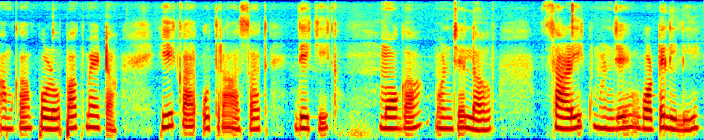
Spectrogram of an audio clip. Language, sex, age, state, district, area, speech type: Goan Konkani, female, 18-30, Goa, Murmgao, urban, spontaneous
